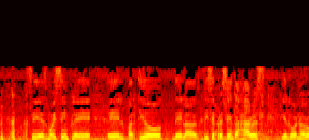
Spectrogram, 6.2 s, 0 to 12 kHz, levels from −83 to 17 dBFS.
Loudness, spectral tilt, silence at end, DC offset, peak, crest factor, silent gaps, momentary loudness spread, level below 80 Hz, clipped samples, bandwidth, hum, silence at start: -17 LUFS; -6.5 dB/octave; 0 s; under 0.1%; -2 dBFS; 14 dB; none; 9 LU; -44 dBFS; under 0.1%; 6.6 kHz; none; 0 s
